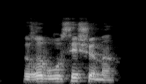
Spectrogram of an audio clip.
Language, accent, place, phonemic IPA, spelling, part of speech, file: French, France, Lyon, /ʁə.bʁu.se ʃ(ə).mɛ̃/, rebrousser chemin, verb, LL-Q150 (fra)-rebrousser chemin.wav
- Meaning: to retrace one’s steps, to turn back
